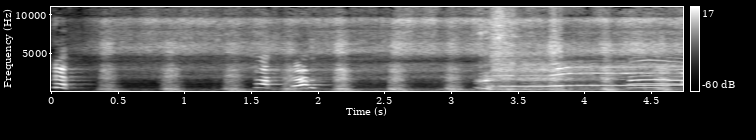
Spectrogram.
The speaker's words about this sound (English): I had to hear that train come in.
